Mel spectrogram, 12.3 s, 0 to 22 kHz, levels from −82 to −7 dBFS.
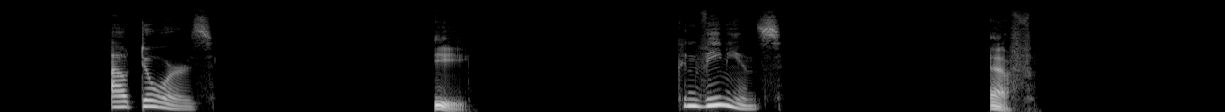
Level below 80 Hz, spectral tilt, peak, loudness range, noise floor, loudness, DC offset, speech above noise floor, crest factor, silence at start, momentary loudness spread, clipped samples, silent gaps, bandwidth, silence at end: -62 dBFS; -5.5 dB/octave; -12 dBFS; 5 LU; under -90 dBFS; -30 LUFS; under 0.1%; over 61 dB; 24 dB; 1.1 s; 15 LU; under 0.1%; 2.33-4.33 s, 4.78-6.77 s, 7.87-9.87 s; 14.5 kHz; 1.95 s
